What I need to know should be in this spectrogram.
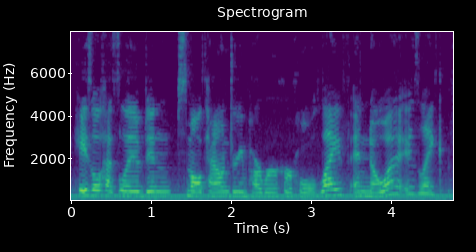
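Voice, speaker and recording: A woman's voice: a little high, a little slow. A woman with a congested, half-lost voice from a cold, giving a chatty, blunt book review vlog with lots of "like" fillers. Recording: steady humming background noise.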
